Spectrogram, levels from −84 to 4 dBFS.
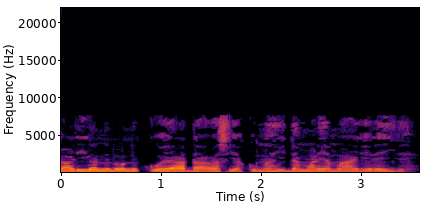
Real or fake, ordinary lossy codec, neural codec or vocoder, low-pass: real; AAC, 24 kbps; none; 19.8 kHz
